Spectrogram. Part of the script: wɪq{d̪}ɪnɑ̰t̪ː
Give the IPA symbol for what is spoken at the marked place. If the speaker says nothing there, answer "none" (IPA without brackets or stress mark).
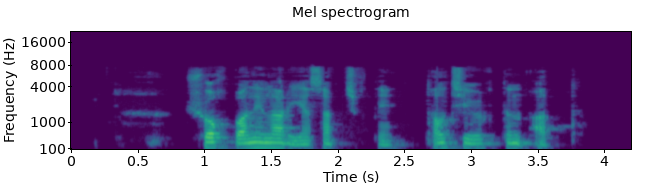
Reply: t̪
